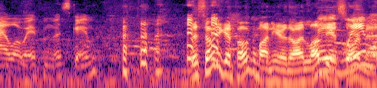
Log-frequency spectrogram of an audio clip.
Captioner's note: laughs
